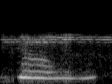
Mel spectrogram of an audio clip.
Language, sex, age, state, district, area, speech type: Bengali, female, 18-30, West Bengal, Alipurduar, rural, conversation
